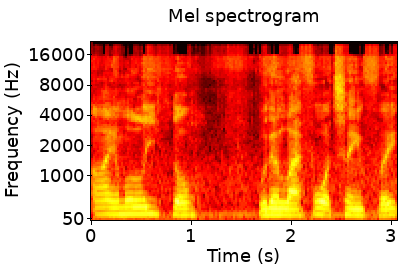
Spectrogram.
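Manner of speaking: very loud put-on Australian accent, boastful tone. Joking about the feet thing, the speaker switches into an australian accent. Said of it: "in an Australian accent".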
